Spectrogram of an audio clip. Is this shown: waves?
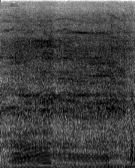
no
